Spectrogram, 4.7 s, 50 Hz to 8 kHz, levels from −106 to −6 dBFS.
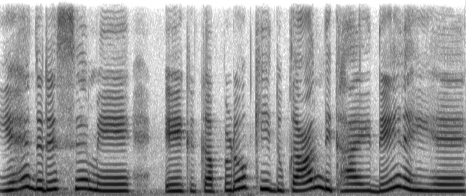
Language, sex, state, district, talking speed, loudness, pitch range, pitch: Hindi, female, Jharkhand, Palamu, 140 wpm, -13 LUFS, 270-345 Hz, 285 Hz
